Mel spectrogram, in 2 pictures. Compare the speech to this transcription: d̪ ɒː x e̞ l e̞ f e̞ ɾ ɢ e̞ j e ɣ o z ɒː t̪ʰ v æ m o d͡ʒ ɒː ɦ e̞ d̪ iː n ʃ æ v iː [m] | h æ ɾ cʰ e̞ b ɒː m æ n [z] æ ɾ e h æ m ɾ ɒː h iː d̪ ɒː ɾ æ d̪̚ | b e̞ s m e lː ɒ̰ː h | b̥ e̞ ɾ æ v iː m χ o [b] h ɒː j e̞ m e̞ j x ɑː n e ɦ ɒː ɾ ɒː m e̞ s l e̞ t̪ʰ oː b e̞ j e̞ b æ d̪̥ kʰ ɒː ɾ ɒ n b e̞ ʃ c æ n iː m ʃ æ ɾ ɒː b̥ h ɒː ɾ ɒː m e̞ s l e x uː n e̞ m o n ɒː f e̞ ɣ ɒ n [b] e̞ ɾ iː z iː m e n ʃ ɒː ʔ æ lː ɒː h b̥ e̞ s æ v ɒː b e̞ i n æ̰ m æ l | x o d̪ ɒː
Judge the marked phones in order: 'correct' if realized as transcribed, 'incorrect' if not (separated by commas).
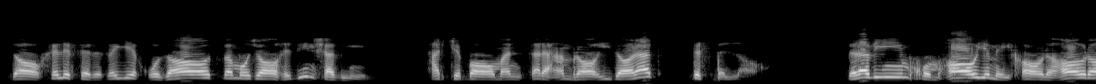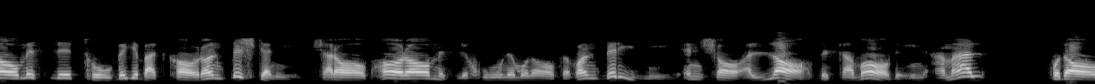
correct, incorrect, incorrect, correct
